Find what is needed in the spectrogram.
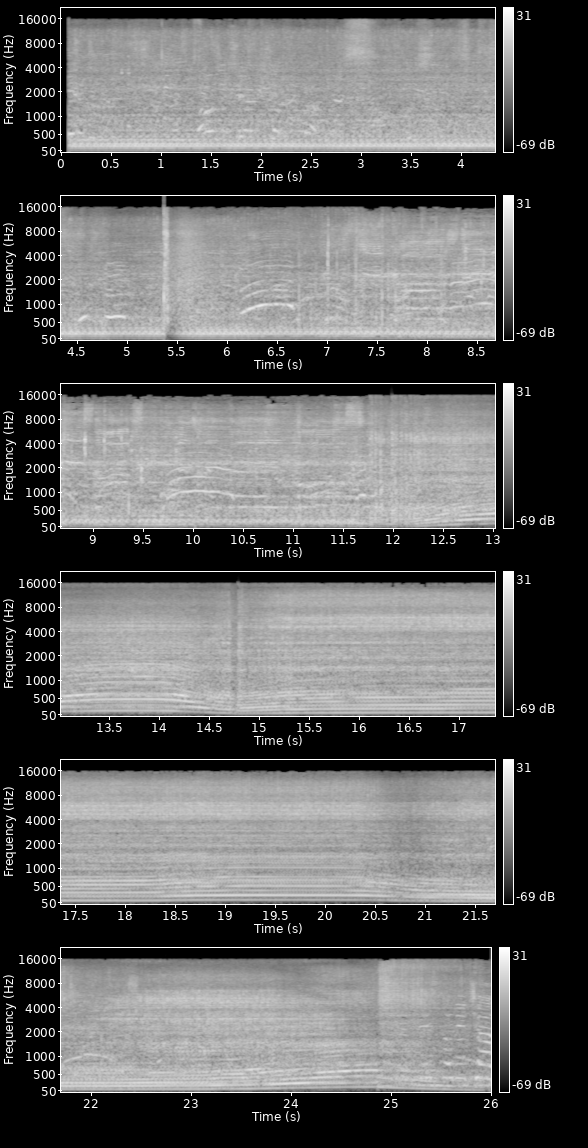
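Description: Portable fire pump engine running hard at high revs; about halfway through, its pitch starts dipping and climbing again several times as the throttle is worked during the attack. Short shouts ride over it early on.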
